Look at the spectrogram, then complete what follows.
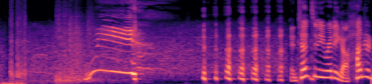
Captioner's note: laughter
